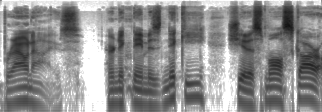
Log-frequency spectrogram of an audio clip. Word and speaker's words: Niqui: She was the youngest of 10 children, and Nikki, that's spelled Niqui, was very close to her parents and siblings.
